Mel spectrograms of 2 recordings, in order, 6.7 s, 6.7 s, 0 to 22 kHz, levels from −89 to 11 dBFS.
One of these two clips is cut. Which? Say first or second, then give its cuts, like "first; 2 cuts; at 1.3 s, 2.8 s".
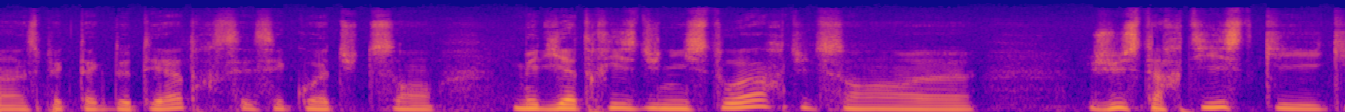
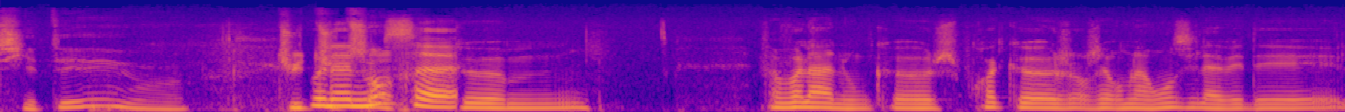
second; 1 cut; at 2.3 s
